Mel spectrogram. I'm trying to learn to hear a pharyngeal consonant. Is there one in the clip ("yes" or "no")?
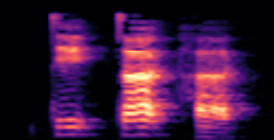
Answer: no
